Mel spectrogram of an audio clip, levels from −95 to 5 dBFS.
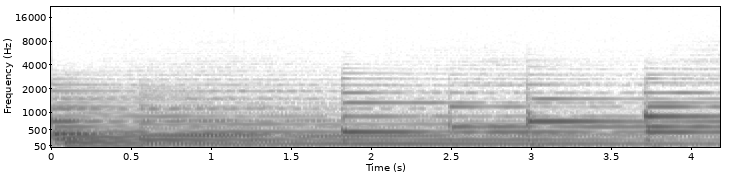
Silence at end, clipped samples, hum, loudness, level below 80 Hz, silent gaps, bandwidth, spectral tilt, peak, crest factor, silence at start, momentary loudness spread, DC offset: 0 s; under 0.1%; 60 Hz at -65 dBFS; -38 LUFS; -54 dBFS; none; over 20 kHz; -9 dB/octave; -22 dBFS; 16 dB; 0 s; 7 LU; under 0.1%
